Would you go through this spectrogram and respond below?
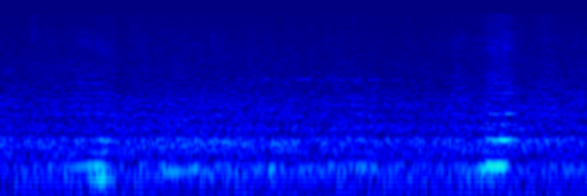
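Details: Many honey bees of a colony housed in an old trash can make a constant low droning buzz, with individual bees flying past and briefly louder near the half-second and three-second marks.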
